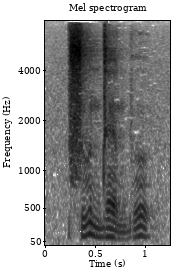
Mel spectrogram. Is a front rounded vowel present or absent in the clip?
absent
